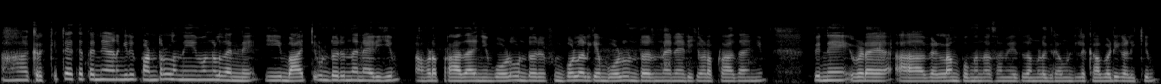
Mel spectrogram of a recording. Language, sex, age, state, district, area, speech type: Malayalam, male, 18-30, Kerala, Alappuzha, rural, spontaneous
